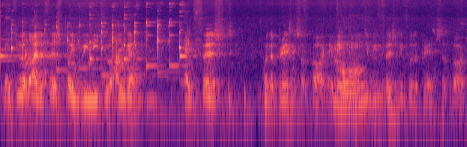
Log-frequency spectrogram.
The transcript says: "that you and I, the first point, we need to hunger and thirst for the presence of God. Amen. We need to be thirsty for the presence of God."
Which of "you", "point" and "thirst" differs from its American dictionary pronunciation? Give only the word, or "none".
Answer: thirst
